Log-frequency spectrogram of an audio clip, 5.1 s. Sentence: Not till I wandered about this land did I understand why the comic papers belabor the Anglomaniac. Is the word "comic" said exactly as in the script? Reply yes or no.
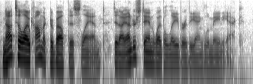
no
